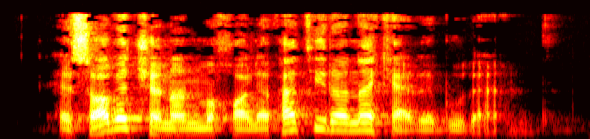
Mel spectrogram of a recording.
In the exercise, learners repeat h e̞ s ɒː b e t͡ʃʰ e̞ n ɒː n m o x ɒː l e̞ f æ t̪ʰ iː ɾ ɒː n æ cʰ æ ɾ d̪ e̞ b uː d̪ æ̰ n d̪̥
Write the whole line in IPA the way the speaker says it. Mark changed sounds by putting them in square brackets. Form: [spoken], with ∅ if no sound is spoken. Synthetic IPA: h e̞ s ɒː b e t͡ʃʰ e̞ n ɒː n m o x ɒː l e̞ f æ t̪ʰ iː ɾ ɒː n æ cʰ æ ɾ d̪ e̞ b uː d̪ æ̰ n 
